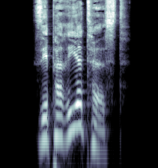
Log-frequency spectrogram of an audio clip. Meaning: inflection of separieren: 1. second-person singular preterite 2. second-person singular subjunctive II
- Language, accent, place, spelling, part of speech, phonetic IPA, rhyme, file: German, Germany, Berlin, separiertest, verb, [zepaˈʁiːɐ̯təst], -iːɐ̯təst, De-separiertest.ogg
